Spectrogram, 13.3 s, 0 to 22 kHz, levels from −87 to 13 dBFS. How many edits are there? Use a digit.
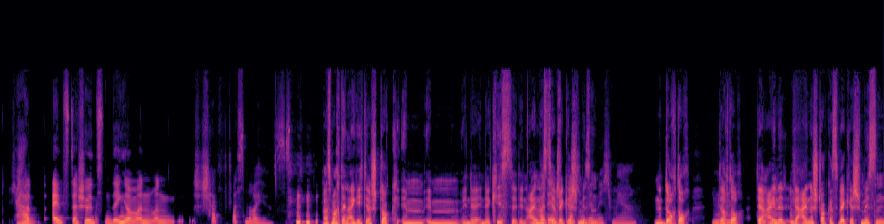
0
